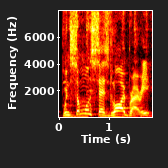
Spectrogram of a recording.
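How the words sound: It is spoken in a put-on British accent. The speaker calls it wrong. "oh sorry, no more British accent"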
